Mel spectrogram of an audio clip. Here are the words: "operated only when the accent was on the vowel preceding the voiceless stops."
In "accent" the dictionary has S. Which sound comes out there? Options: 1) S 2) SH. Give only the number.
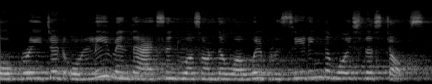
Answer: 1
